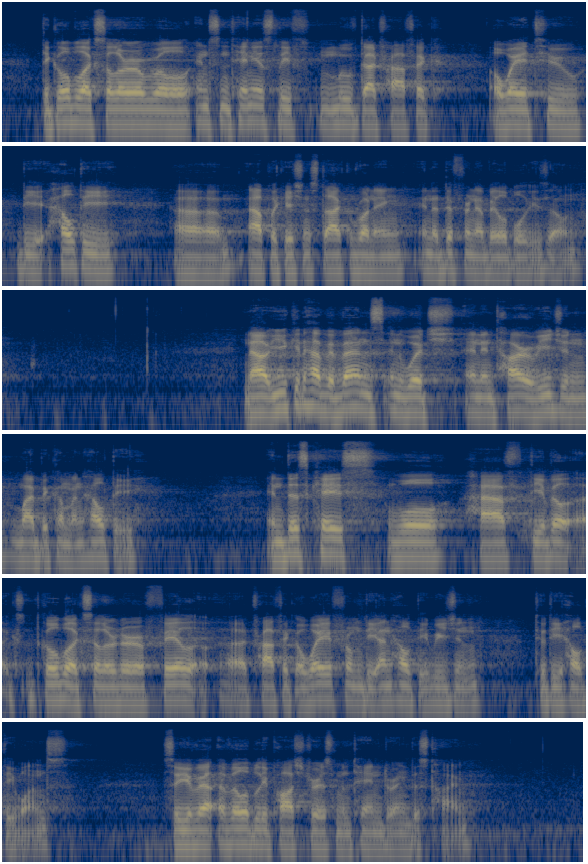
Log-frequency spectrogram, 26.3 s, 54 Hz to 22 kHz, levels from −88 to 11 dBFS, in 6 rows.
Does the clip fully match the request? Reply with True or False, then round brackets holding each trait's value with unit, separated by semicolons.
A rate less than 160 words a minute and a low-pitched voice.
True (145 wpm; 115 Hz)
